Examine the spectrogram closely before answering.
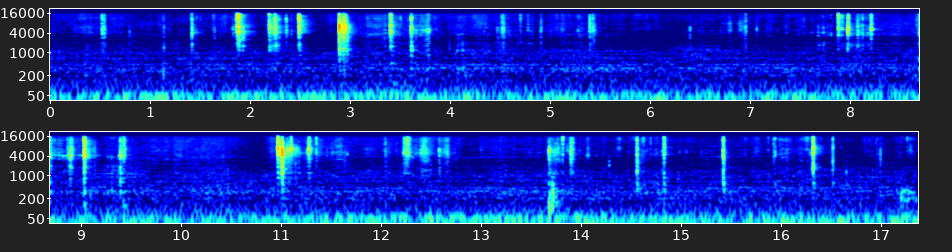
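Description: Gloved hands handling a modem's plastic internal antenna frame with metal shielding: scattered light clicks and taps of plastic parts, with sharper knocks about three seconds in and again about eleven seconds in.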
